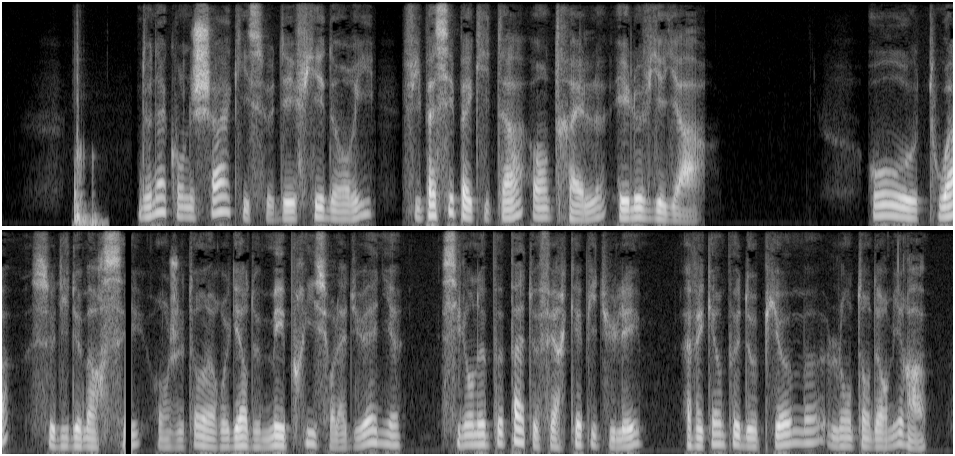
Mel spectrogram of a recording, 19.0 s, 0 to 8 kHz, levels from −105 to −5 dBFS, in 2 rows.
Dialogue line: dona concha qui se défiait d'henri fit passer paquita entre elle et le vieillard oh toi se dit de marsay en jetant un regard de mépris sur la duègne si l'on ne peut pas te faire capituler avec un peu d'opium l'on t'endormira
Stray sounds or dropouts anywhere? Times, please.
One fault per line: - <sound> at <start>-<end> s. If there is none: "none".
- thud at 0.7-1.1 s
- dropout at 10.7-10.8 s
